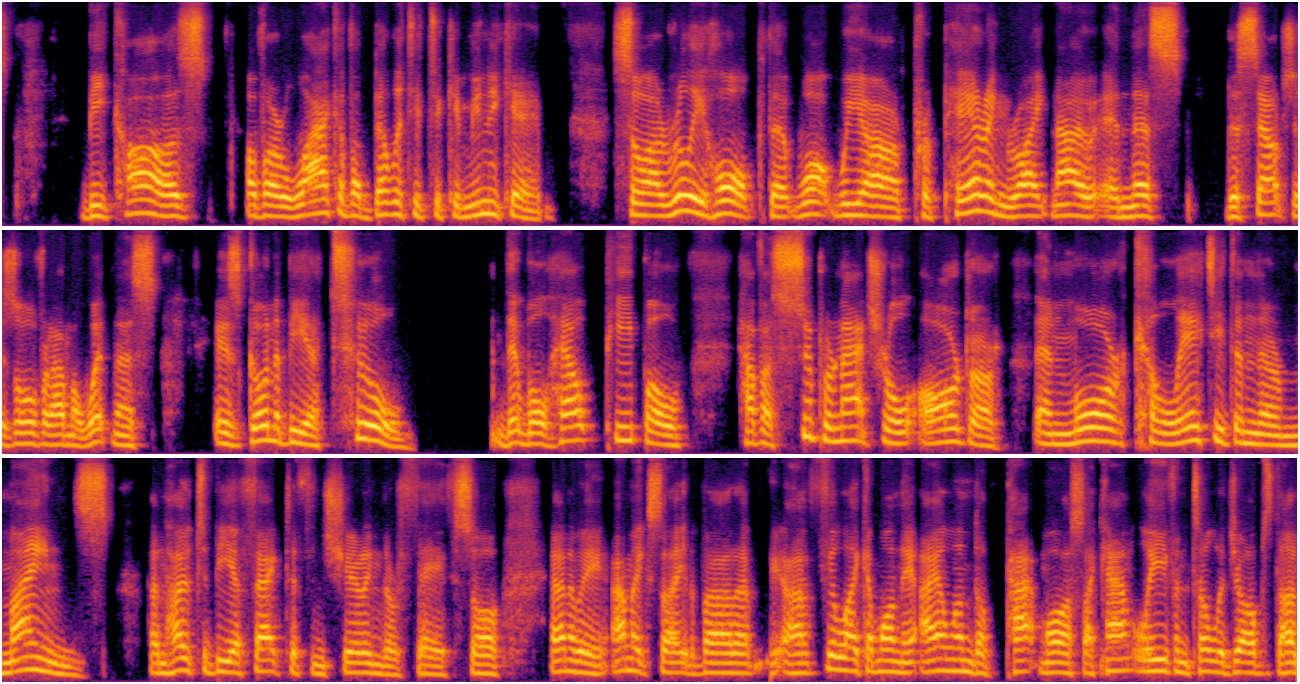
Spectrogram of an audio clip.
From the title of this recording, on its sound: From the Live Weekly Zoom Call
